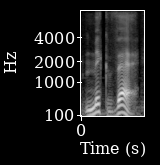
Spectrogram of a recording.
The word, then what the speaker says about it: mikvah: discovery of a 2,000-year-old mikvah directly beneath the Western Wall Plaza in Jerusalem. Now, a mikvah, pronounced mikvet, is a Jewish ritual purification bath.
